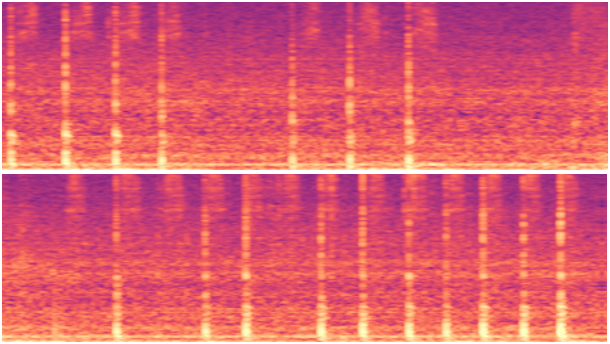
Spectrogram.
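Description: Stylus nib tapping and stroking on a graphics tablet while painting: a run of light clicks that come closer together in the second half, about three or four a second, over a low steady hum.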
